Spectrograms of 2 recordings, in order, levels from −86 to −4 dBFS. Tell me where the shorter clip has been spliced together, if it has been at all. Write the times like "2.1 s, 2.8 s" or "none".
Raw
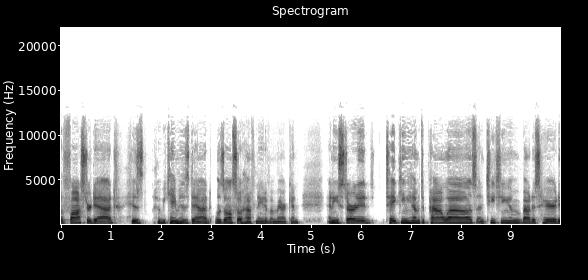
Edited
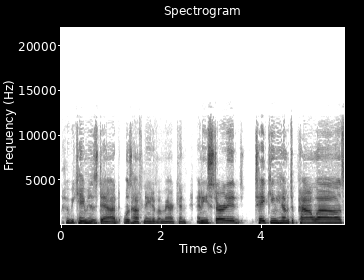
1.4 s, 2.6 s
